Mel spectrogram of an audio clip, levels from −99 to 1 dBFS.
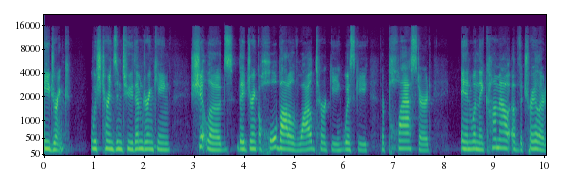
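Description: Nothing stood out as a technical fault anywhere in this speech recording on listening.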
